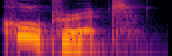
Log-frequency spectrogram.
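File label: "corporate", British English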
